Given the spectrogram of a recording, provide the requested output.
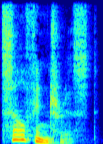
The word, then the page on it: self-interest: British English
